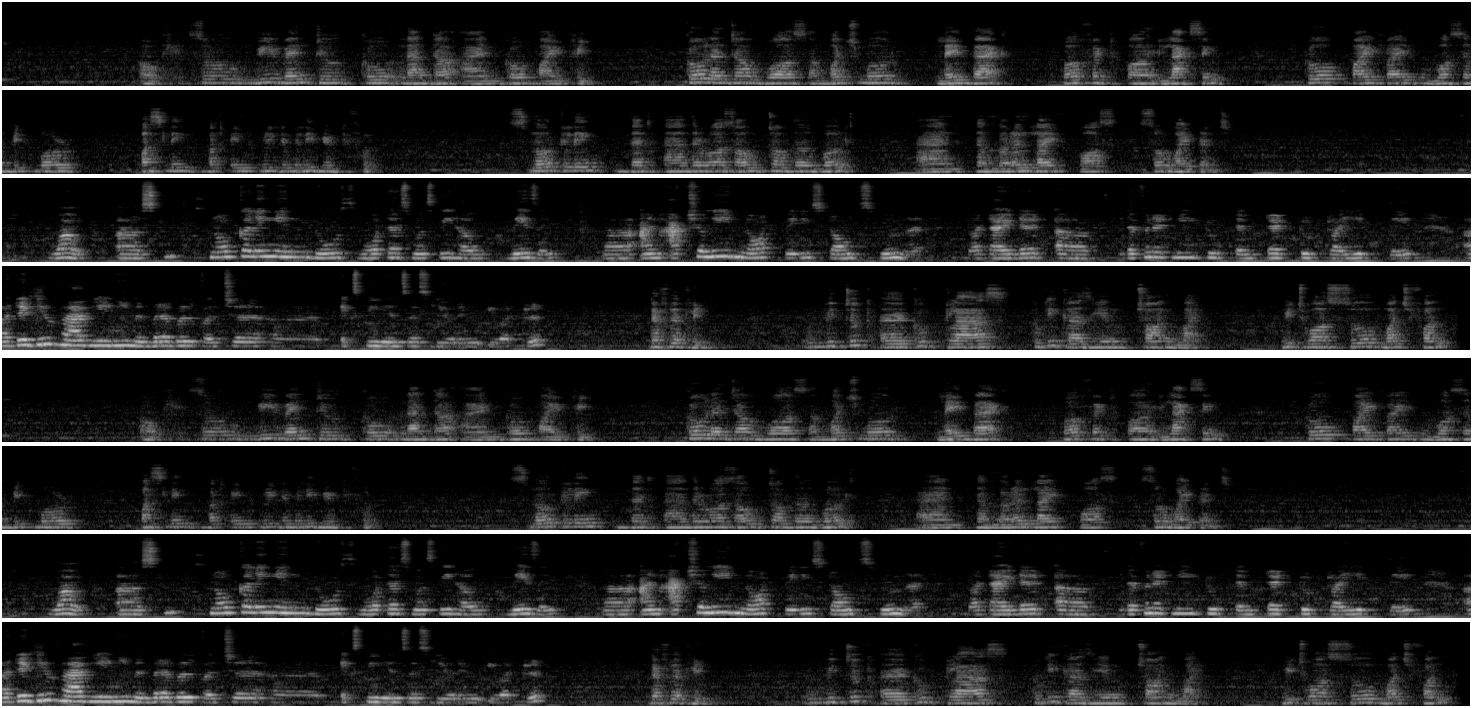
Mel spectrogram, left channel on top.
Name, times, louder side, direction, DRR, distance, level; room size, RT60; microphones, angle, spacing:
voice 1, 1.4-6.0 6.8-9.1 9.3-10.1 10.6-12.2 13.0-15.5 16.1-18.5 19.8-23.2 23.8-25.8 26.1-27.0 35.2-35.3 50.5-51.3 52.1-56.1 56.8-58.6, left 1 dB, 30° left, 1.1 m, -36 dB
voice 2, 29.9-30.2 30.5-31.1 31.5-34.9 35.4-37.9 38.2-38.6 39.0-40.2 40.6-43.5 44.0-47.2 47.7-49.4, right 1 dB, 5° right, 0.4 m, -27 dB
3.4 x 2.1 x 3.4 m
head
